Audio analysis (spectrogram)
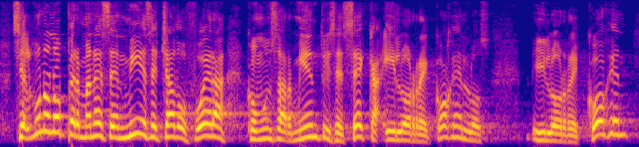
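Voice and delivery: loud, high proclaiming preacher; preaching at full force. Acted. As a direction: ring out the verse from the pulpit. (predicación a todo pulmón)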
